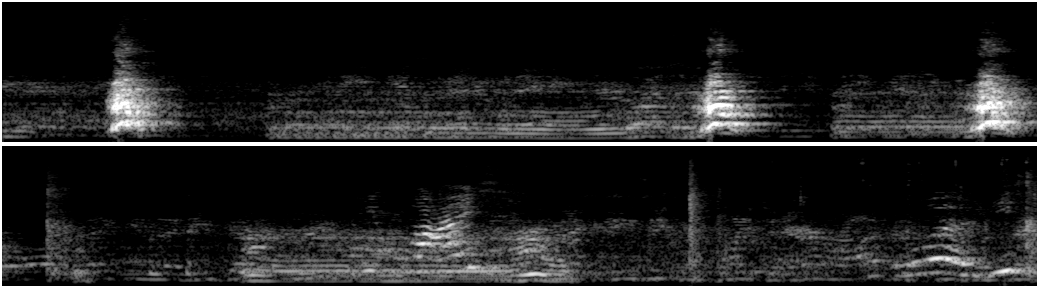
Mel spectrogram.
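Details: Dog barking at a baby seat, egged on by a person: three sharp, separate barks spaced roughly one to three seconds apart, with a person's voice and a low hum between and after them.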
